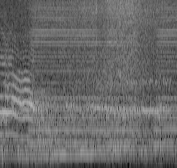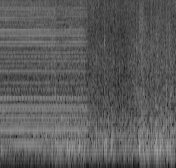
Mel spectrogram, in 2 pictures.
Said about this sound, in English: Whoa, a big old diesel truck just came out of nowhere.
